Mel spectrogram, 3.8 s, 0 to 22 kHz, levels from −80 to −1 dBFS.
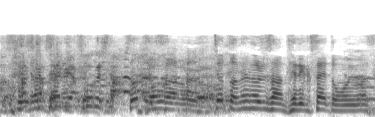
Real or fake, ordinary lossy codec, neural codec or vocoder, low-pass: fake; none; vocoder, 44.1 kHz, 128 mel bands, Pupu-Vocoder; 7.2 kHz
